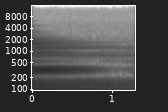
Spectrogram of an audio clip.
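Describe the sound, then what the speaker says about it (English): Low A string plucked once on an acoustic guitar, a single clear, sustained tone with strong harmonics that rings alone and slowly fades. "We pluck the low A string,"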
